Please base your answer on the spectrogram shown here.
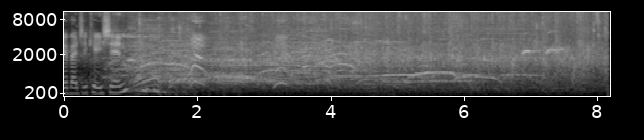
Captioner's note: audience cheers louder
